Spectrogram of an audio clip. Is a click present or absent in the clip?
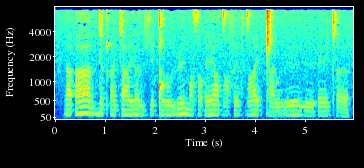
present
